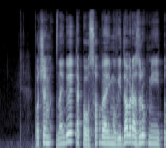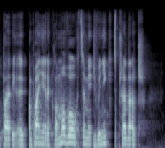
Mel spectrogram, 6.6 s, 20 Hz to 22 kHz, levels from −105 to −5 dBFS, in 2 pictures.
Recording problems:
choppy; very; 15% of the speech affected

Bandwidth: 15.5 kHz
